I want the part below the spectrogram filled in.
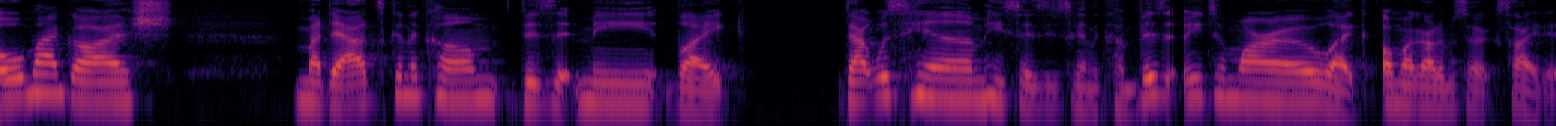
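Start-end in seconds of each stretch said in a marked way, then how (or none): none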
